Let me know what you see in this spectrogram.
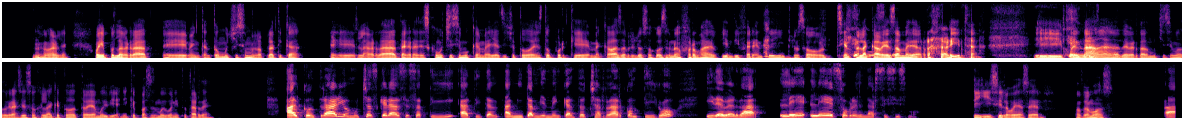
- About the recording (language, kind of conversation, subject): Spanish, podcast, ¿Qué papel juega la vulnerabilidad al comunicarnos con claridad?
- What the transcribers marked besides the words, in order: chuckle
